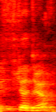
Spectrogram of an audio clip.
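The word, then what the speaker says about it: fjörður: En Islande, c'est Fjödur. Fjödur. Vous avez des Fjödur absolument partout. Le fjord de machin. Patrick's Fjödur, le fjord de Patrick.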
